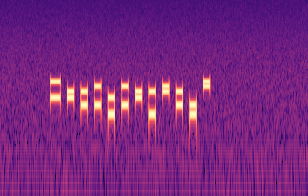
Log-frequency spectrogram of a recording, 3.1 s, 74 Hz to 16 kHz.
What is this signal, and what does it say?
Multi-frequency trunk signalling (R1, as on North American trunks), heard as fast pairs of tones, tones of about 70 ms. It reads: KP 6582864051 ST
